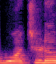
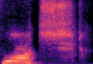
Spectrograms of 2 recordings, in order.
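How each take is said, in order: First: The ending is said as an extra 'd' syllable. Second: The ending is a short sound with no 'd'. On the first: The speaker calls it wrong. "आता बरेच जण याला watched म्हणतात" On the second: The speaker calls it right. "ड नेहमी silent असणार आहे इथे"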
